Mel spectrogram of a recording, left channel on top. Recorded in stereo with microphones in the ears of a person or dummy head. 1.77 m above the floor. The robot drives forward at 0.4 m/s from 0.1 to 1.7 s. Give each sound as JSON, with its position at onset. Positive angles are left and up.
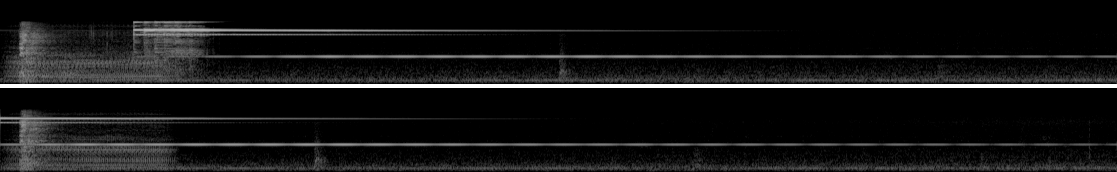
{"t": 0.2, "sound": "chopping", "side_deg": 20, "distance_m": 9.0}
